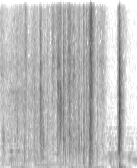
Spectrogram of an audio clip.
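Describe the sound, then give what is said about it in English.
Tuesday afternoon paper shuffling into a neat pile: a steady run of dry, irregular rustles and crinkles, ending with one sharper, louder swish before it goes quiet. No one speaks. “I've done some very, very fine Tuesday afternoon paper shuffling there.”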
